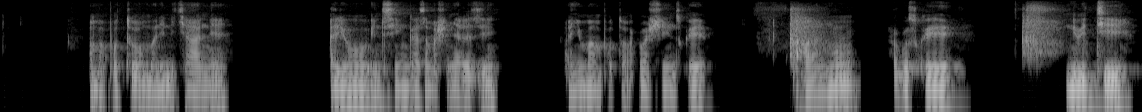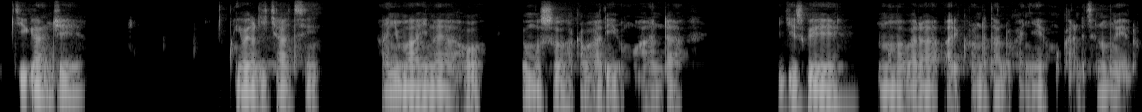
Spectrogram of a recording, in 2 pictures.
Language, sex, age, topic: Kinyarwanda, male, 18-24, government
